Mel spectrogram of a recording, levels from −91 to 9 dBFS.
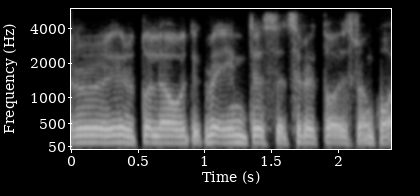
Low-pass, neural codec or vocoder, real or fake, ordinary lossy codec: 5.4 kHz; none; real; Opus, 64 kbps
